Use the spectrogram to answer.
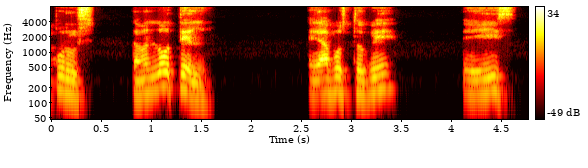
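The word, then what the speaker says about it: l'hôtel: যেমন এই long, long এই মানুষ বা পুরুষ, তারপর লোতেল এই আপস্থপি এইচ ও টি ই এল, এখানে লোতেল, এখানে কিন্তু লো, এখানে লো হোটেল আছে, কিন্তু লো হোটেল, লো হোটেল, এটাকে এটাকে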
